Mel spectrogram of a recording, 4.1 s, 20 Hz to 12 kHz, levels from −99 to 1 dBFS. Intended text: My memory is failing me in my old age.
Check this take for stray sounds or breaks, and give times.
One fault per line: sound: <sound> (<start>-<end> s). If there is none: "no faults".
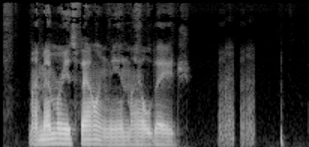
sound: laugh (2.9-3.4 s)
